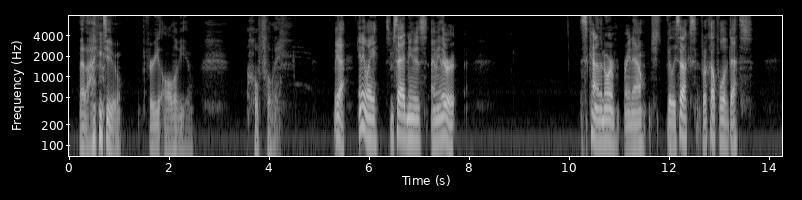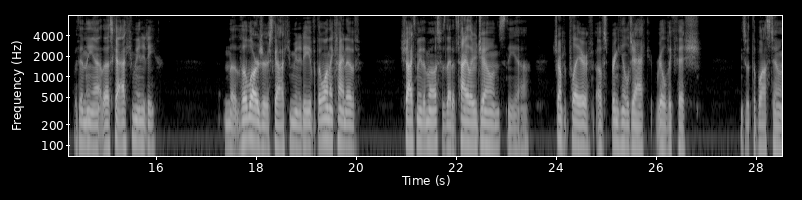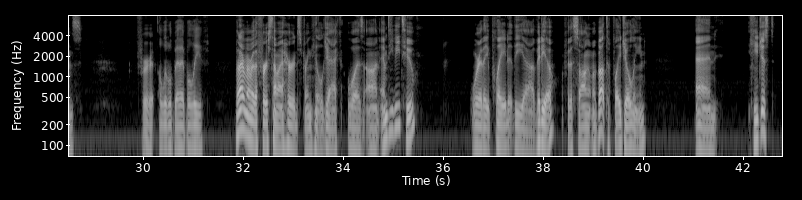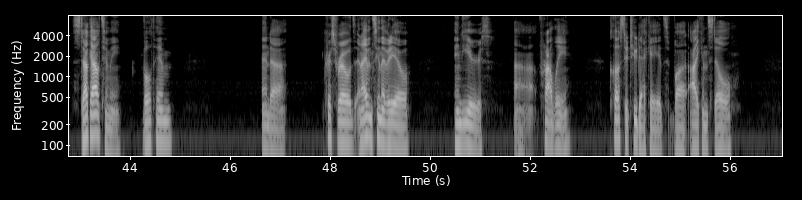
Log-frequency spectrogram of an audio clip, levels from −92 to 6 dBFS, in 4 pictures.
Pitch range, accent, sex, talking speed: 100-120 Hz, American, male, 145 wpm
